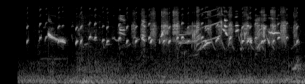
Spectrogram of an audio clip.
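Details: European goldfinch singing, used to stimulate other goldfinches to sing: a dense run of high twittering and tinkling notes with short slurred whistles, steady throughout, with a faint low hum beneath.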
